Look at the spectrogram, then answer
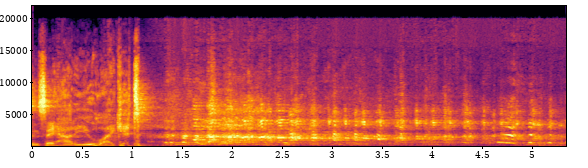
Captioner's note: audience laughing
